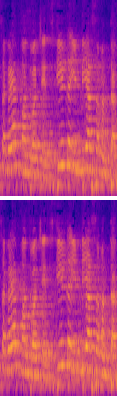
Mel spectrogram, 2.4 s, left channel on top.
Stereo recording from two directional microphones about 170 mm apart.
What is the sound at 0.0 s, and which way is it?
A woman's voice, 20° left (ahead or behind).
